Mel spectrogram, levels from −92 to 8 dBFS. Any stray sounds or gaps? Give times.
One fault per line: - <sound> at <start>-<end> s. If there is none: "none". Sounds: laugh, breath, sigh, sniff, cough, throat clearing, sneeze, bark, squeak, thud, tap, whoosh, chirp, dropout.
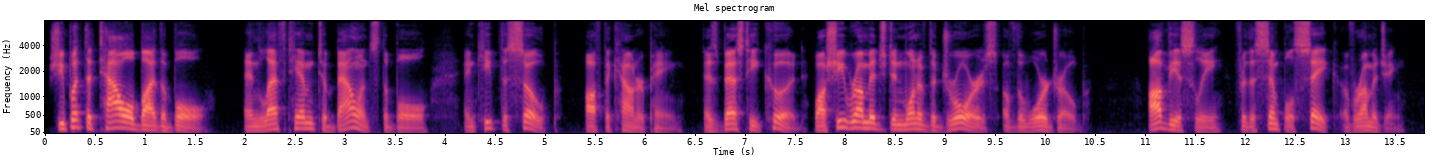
none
